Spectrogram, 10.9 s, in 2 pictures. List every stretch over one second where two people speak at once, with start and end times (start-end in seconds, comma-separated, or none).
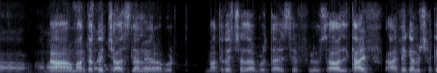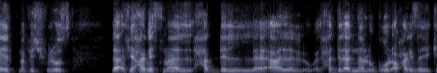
0.6-2.0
